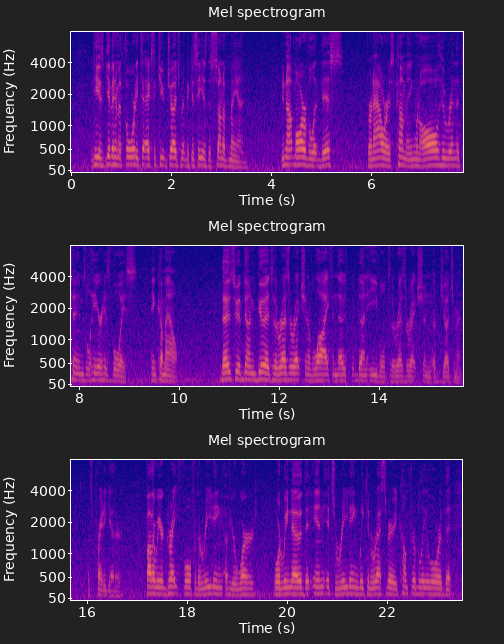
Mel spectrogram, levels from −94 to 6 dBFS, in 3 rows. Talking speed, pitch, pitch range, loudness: 220 wpm, 140 Hz, 125-150 Hz, -40 LUFS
